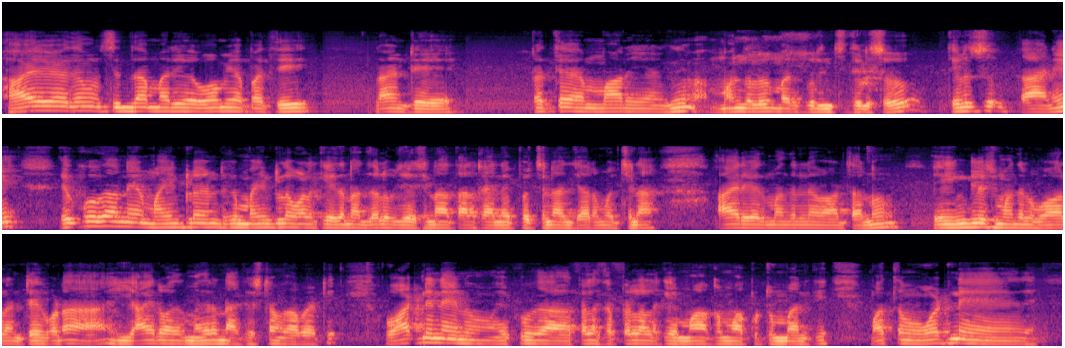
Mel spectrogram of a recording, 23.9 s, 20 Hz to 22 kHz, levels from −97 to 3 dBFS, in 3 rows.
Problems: none marked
